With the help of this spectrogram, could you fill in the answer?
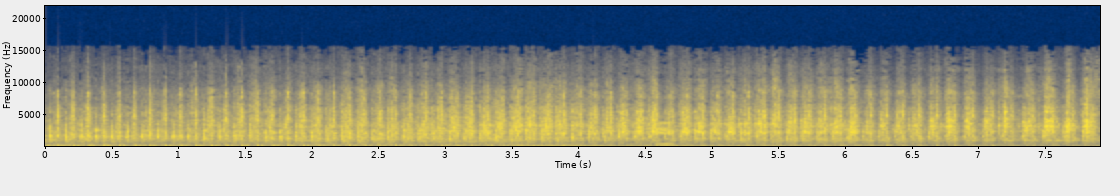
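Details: Used 105 LM single-cylinder diesel walking-tractor engine with front hand crank, described as running soft: steady, even thump at a slow idle, no knocks or misses; normal smooth running.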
